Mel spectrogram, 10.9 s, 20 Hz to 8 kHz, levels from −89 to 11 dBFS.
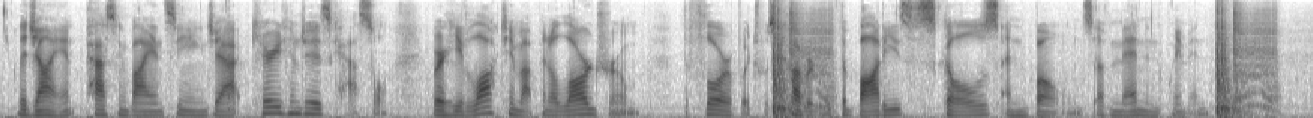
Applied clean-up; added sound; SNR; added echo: none; Cupboard open or close / Door; -1 dB; none.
